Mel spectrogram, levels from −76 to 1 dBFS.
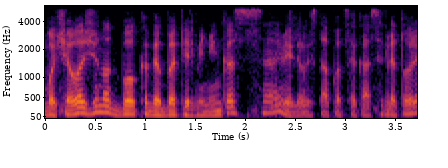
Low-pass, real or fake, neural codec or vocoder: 5.4 kHz; fake; vocoder, 44.1 kHz, 128 mel bands, Pupu-Vocoder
